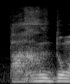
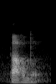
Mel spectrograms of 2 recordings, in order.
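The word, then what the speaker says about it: pardon: 그것도 그 발음이 살짝 있어요. 멕시랑 똑같아요. 부드럽게 하면 돼. 파르동 아니고 파돈. 짧게, 너무 세지 않게.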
